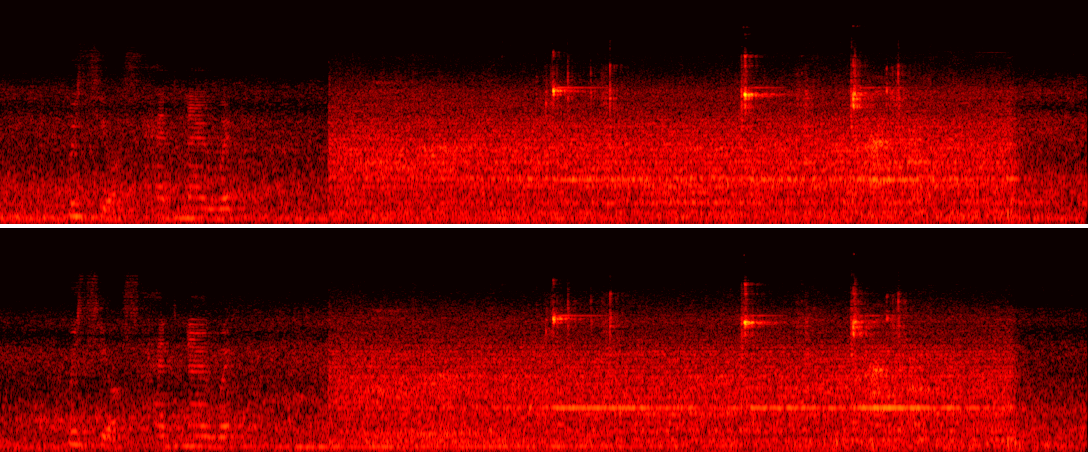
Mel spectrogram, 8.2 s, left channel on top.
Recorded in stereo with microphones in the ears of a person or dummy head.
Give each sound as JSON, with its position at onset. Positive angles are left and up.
{"t": 0.5, "sound": "a woman speaking", "side_deg": -5, "distance_m": 2.0}
{"t": 2.5, "sound": "a doorbell", "side_deg": 5, "distance_m": 0.8}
